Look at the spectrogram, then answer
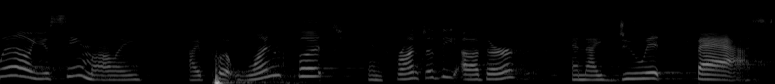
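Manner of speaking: very slow, deliberate, careful word-by-word delivery. A speaker quoting an eight-year-old girl's answer to her, said very slowly. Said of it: "said very slowly to make sure I completely understood".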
